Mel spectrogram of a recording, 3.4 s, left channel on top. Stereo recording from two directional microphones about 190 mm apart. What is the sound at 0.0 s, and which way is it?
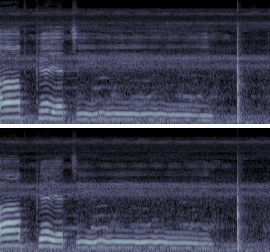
Music, 15° right (ahead or behind).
